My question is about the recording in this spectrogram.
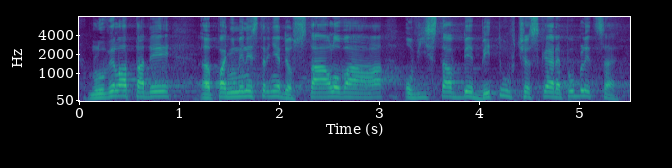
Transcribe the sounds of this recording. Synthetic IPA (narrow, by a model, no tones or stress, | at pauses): mluvɪlat̪adɪ | paɲiːmɪnɪst̪ɾɪɲɛdo̞st̪aːlo̞vaːʔo̞viːst̪avbjɛbɪt̪uːft͡ʃɛskɛːɾɛpublɪt͡sɛ̰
